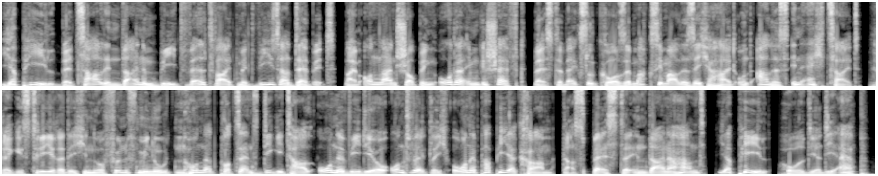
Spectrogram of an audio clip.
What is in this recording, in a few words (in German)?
Spotify DE; YAPEAL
